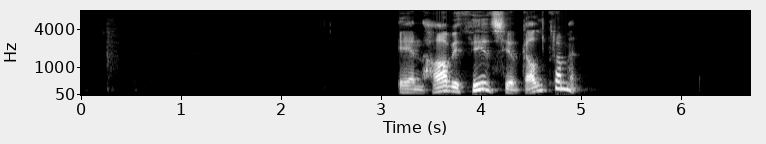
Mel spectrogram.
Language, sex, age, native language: Icelandic, male, 20-29, Icelandic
